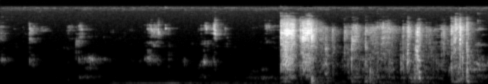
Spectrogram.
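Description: A person chewing food close to the microphone. There are sparse small wet clicks at first, then denser, crunchier chewing from about three seconds in.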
